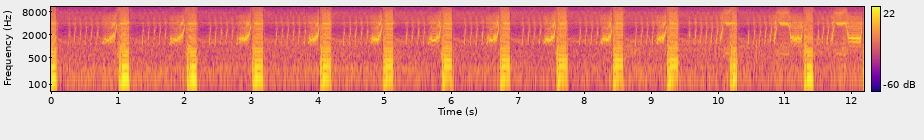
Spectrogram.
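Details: Cicada singing at close range, filmed with a 180-degree 3D VR camera while it moves its abdomen; loud, steady series of rising pulsed sweeps, each ending in an abrupt raspy burst, about eleven phrases at a near one-second rhythm.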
